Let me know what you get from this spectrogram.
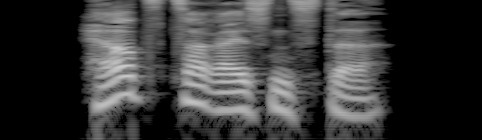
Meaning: inflection of herzzerreißend: 1. strong/mixed nominative/accusative feminine singular superlative degree 2. strong nominative/accusative plural superlative degree
- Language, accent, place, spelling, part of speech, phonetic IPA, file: German, Germany, Berlin, herzzerreißendste, adjective, [ˈhɛʁt͡st͡sɛɐ̯ˌʁaɪ̯sənt͡stə], De-herzzerreißendste.ogg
